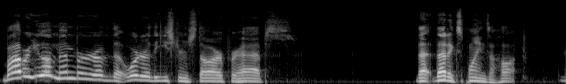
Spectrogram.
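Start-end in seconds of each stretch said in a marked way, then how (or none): none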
